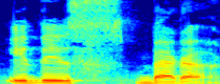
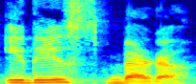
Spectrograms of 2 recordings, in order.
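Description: First: It is said as three full separate words. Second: The same.

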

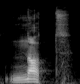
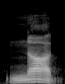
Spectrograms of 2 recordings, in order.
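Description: First: The final consonant is a crisp t sound. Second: The final consonant sounds like a soft d. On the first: The speaker calls it wrong. "Don't say not" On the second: The speaker calls it right. "but say nod"

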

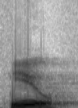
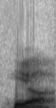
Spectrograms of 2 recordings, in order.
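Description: First: The word has a full 'oo' vowel. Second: The word is reduced to a short 'ya'.

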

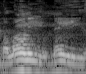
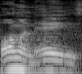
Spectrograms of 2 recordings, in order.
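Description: First: The word is split as 'bologna nays'. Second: The word is said the usual way. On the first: The speaker calls it wrong. "I said bologna nays when I tried" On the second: The speaker calls it right. "that's how you pronounce it"

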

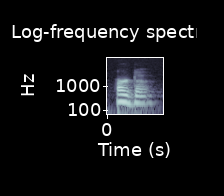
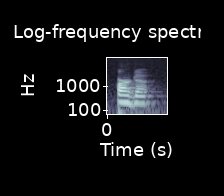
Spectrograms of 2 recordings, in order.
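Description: Both takes have the same delivery.

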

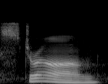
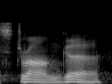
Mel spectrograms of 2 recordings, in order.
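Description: First: The word ends with a smooth ng sound. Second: The word ends with a separate hard g. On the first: The speaker calls it right. "but with the NG, it's like strong, rhymes with song" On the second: The speaker calls it wrong. "We don't say strong"

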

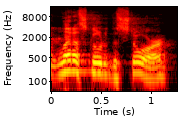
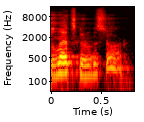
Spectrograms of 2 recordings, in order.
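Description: First: Let us is said as two full words. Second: Let us is contracted to one syllable. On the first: The speaker calls it wrong. "you don't say" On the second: The speaker calls it right. "you say"

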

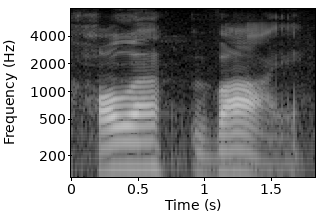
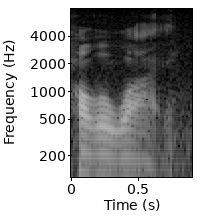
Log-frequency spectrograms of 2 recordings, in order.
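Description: First: The consonant before the last syllable sounds like V. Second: The consonant before the last syllable sounds like W. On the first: The speaker calls it right. "the W in a lot of Hawaiian words is pronounced like a V. So that word is actually Holovai" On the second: The speaker calls it wrong. "not Holowai"

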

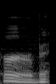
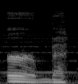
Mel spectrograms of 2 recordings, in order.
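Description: First: The word is said the British way. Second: The word is said a non-British way. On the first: "over in the UK, they say herb" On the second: "instead of herb"

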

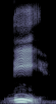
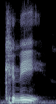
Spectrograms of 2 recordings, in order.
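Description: First: The K sound is silent. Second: The K sound is pronounced. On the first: The speaker calls it right. "The K is silent" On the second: The speaker calls it wrong. "not knee"

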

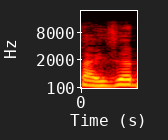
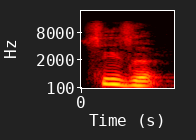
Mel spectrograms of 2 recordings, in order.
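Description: First: The first vowel sounds like 'eye'. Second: The first vowel sounds like 'ee'. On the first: The speaker calls it wrong. "इसे साइजर नहीं बोलना" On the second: The speaker calls it right. "ए silent"

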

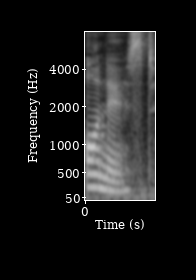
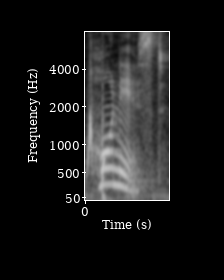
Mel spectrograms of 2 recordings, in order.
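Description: First: The word begins directly with a vowel sound. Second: The word begins with an H sound. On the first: The speaker calls it right. "ตัว H ไม่มีเสียงจ้าเราก็จะข้ามไปที่ตัว O" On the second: The speaker calls it wrong. "คำนี้กี่ได้ยินหลายครั้งนะคะก็คือ"

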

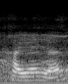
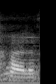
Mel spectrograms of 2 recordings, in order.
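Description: First: The middle consonant sounds like a Y. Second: The middle consonant is a clear L sound. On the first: This is how Spanish speakers say it. "which you pronounce as paella in Spanish" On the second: This is how British speakers say it. "because we're British, so we pronounce the L"

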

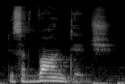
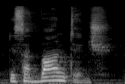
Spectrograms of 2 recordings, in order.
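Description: No difference in how they are said.

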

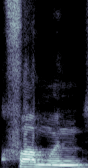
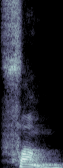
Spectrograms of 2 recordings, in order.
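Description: First: The word ends with an added 'un' sound. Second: The word stops on a bare consonant. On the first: This is the form as written. The speaker calls it wrong. "എഴുത്തിൽ ഇങ്ങനെ ഉണ്ടാവും" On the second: This is the form used when speaking. The speaker calls it right. "നമ്മൾ ഉച്ചരിക്കേണ്ടത് ... ഈ രീതിയിലാണ്"

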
